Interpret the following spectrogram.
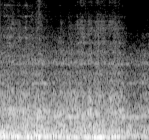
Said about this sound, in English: This one is a quieter tram,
